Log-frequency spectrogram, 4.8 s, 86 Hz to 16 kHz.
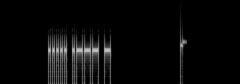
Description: Morse code, heard as a keyed tone, about 30 wpm, 700 Hz. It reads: 5JT
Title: Three Challenging Letter-Number Combinations 30wpm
